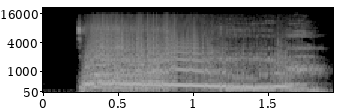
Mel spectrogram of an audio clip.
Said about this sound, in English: So that's the boss. Yes, and you hear a giant roar.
